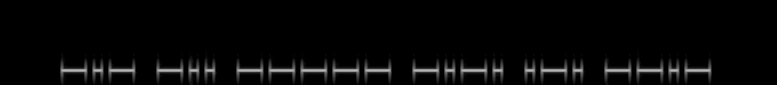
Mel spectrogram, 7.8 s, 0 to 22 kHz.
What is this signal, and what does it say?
Morse code, heard as a keyed tone, about 15 wpm, 700 Hz. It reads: KD0CRQ
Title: USA Call Signs - 6 Characters - Repeated 3x - 15wpm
